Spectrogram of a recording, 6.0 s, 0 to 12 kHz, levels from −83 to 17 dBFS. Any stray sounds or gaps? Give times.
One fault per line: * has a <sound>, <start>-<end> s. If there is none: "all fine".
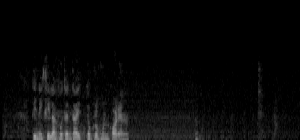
all fine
